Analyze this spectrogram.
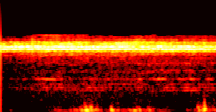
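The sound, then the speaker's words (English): A quiz-game buzzer sounds as one long, unbroken, steady high-pitched tone. It stays faint and holds its level from start to finish. “Is Tony's buzzer still going here? Yeah. It's very long.”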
